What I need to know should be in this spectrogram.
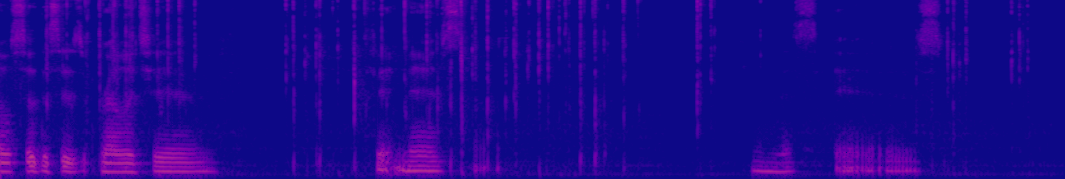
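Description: A woman speaks calmly and close to a microphone, in short phrases.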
